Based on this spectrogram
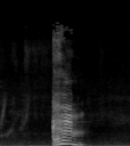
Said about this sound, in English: Nobody stirred. I coughed. Again.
